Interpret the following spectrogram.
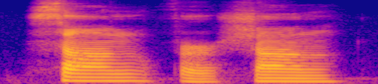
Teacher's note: non-standard Mandarin dialects. For example, those that merge the alveolar and retroflex sibilants, so they don't have a 四是 distinction.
